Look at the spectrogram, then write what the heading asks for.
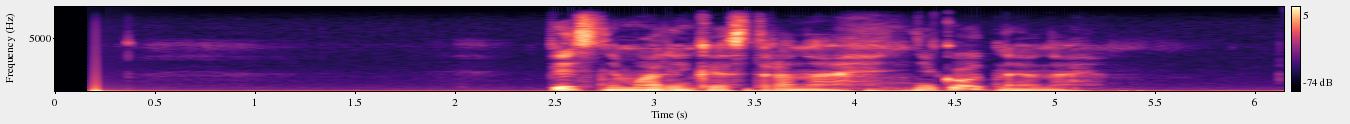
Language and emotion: Russian, sad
